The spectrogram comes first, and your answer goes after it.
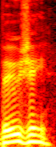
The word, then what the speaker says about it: bougie: You said it's some kind of, what's the word, bougie?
